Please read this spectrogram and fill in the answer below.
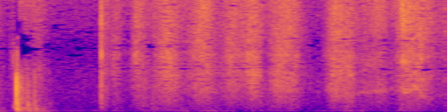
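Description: Fingertips rubbing a dab of petroleum jelly together: soft, irregular rubbing strokes, after two sharp clicks at the start.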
